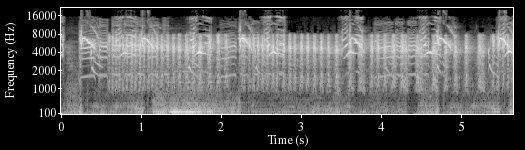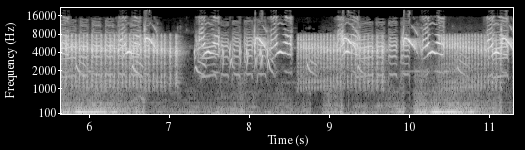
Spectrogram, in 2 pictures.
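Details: Black-winged cuckooshrike lure recording of males, females and young to attract small birds: nearly continuous raspy squawking with rapid chirps and whistled slurs, in three long blocks, with a low droning hum.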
